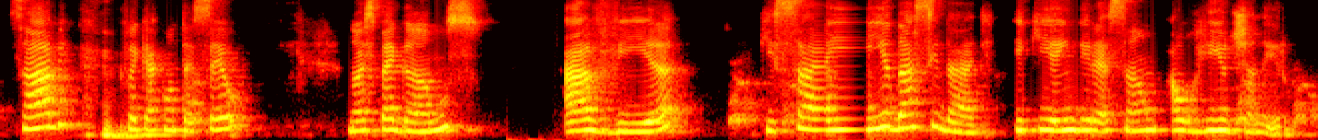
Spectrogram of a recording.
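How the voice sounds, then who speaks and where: A woman preaching at a church home group, telling a testimony as a lively story and acting out the dialogue. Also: a little high, takes it slowly, echoey room, a little hiss or hum. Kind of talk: sermon testimony told as a story.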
